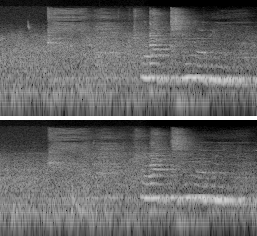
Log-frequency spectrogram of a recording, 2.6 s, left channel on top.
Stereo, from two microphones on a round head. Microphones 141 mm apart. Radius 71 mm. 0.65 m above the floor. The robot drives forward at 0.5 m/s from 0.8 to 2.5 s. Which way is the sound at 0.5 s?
70° left (ahead or behind).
